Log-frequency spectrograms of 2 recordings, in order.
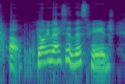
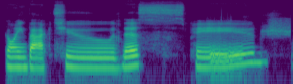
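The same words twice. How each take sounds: First: Said in the usual way. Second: Very slow, words dragged out absent-mindedly; slowed and distracted while looking down at the page; distracted slow speech. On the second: Real, not acted. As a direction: lose your train of thought mid-phrase. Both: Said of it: "Girl, what?".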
